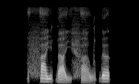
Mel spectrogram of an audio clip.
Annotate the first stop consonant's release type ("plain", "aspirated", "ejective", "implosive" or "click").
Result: implosive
